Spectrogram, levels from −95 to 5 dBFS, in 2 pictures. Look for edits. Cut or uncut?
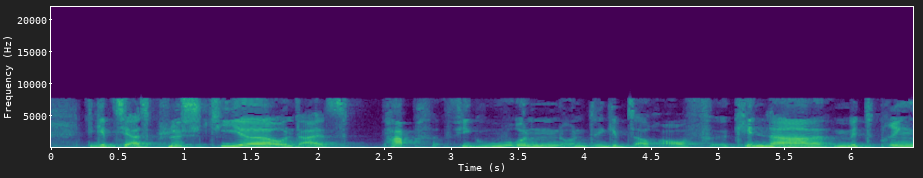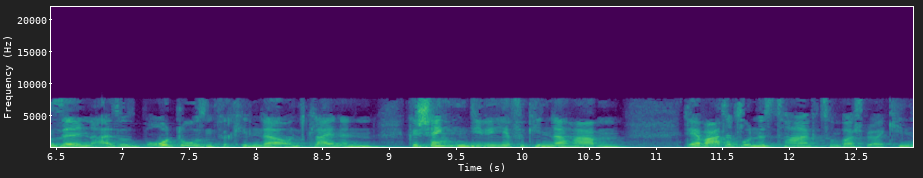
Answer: cut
